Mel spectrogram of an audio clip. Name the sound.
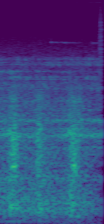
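steam hiss from a locomotive in Trainz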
